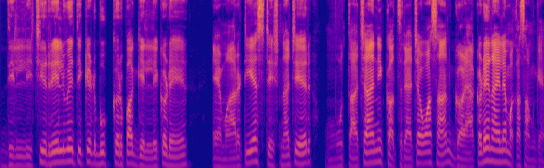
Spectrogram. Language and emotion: Goan Konkani, disgusted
